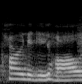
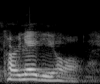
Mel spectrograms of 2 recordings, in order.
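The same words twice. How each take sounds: First: The stress is on the first syllable. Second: The stress is on the second syllable. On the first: The speaker calls it wrong. "It's not Carnegie Hall" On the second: The speaker calls it right. "which I now know is how you pronounce it"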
